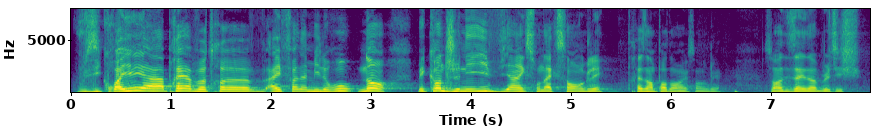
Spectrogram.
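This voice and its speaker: High-voiced animated male lecturer. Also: a little fast. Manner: animated, provocative, talks to the audience directly. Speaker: business conference speaker. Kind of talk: lecture to entrepreneurs. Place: conference hall. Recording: reverberant conference hall.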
